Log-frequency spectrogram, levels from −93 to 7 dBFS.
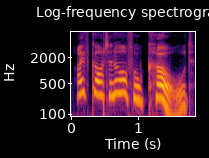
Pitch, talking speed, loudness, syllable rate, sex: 225 Hz, 160 wpm, -17 LUFS, 4.2 syllables/s, male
